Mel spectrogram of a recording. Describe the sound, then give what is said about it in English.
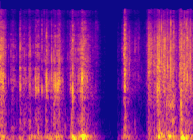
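Wrapping paper tears and crinkles as a wrapped present is ripped open. Short bursts of rustling and ripping come in quick succession, with a brief pause midway. “All right, so we're about to rip this open? Yes.”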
